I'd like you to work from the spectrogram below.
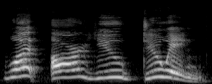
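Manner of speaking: high, loud, slow outraged yell; Arthur yells. Acted. Arthur yells at Max painting on him, slow loud high yell. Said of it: "yells Arthur".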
